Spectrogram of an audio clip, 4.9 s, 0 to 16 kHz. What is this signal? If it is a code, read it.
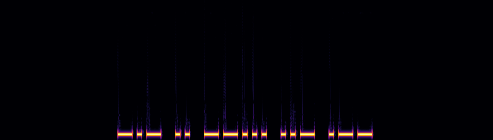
Morse code, heard as a keyed tone, about 25 wpm, 700 Hz. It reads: KI7UW
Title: USA Call Signs - 5 Characters - 2x Character Spacing - 25wpm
